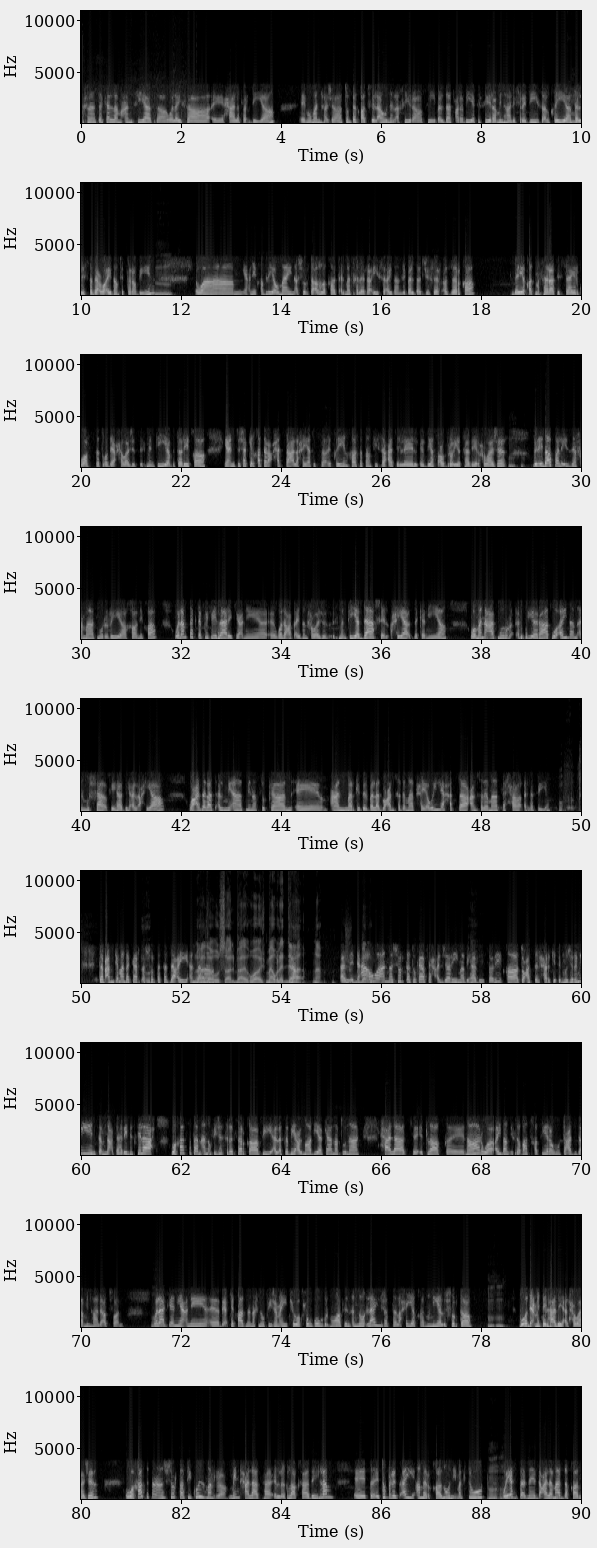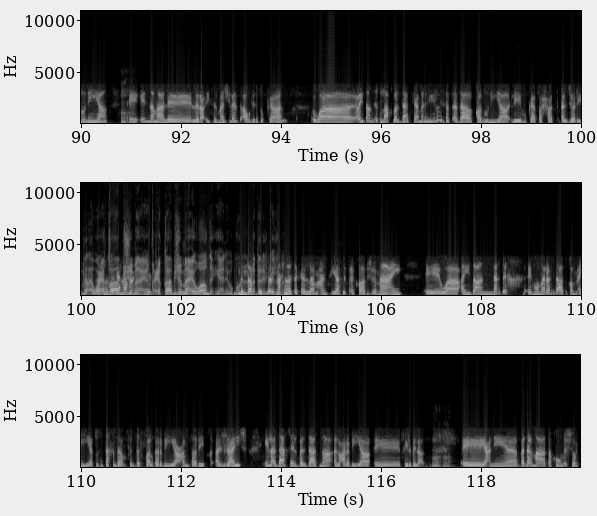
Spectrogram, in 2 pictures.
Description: مداخلة هاتفية ضمن برنامج "أول خبر" على إذاعة الشمس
